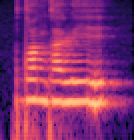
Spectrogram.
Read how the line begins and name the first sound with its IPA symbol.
dˤ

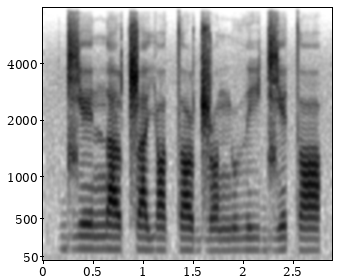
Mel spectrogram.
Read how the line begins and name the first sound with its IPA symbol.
d͡ʑ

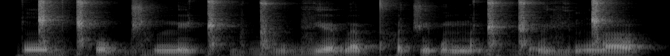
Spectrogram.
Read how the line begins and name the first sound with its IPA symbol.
ŋ͡ǁ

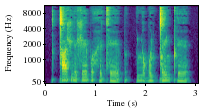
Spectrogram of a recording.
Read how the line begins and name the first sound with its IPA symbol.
ǀ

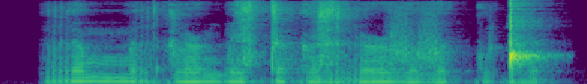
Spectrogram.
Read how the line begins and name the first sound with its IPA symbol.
r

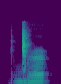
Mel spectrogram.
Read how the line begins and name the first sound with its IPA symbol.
ɡ͡ǁ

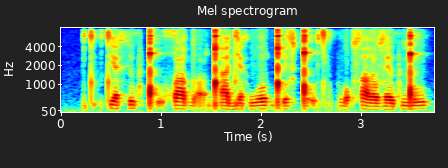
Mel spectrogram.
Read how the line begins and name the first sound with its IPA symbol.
tʲ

